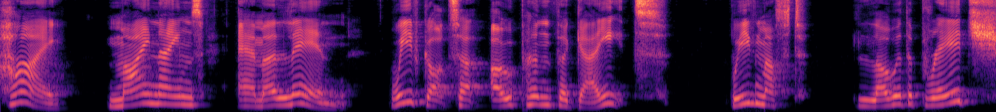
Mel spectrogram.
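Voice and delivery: very drawn-out, over-careful, slow, patronizing voice. Describing a favourite video game character's lines, slow, deliberate Emma Lynn voice. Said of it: "slow and deliberate".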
